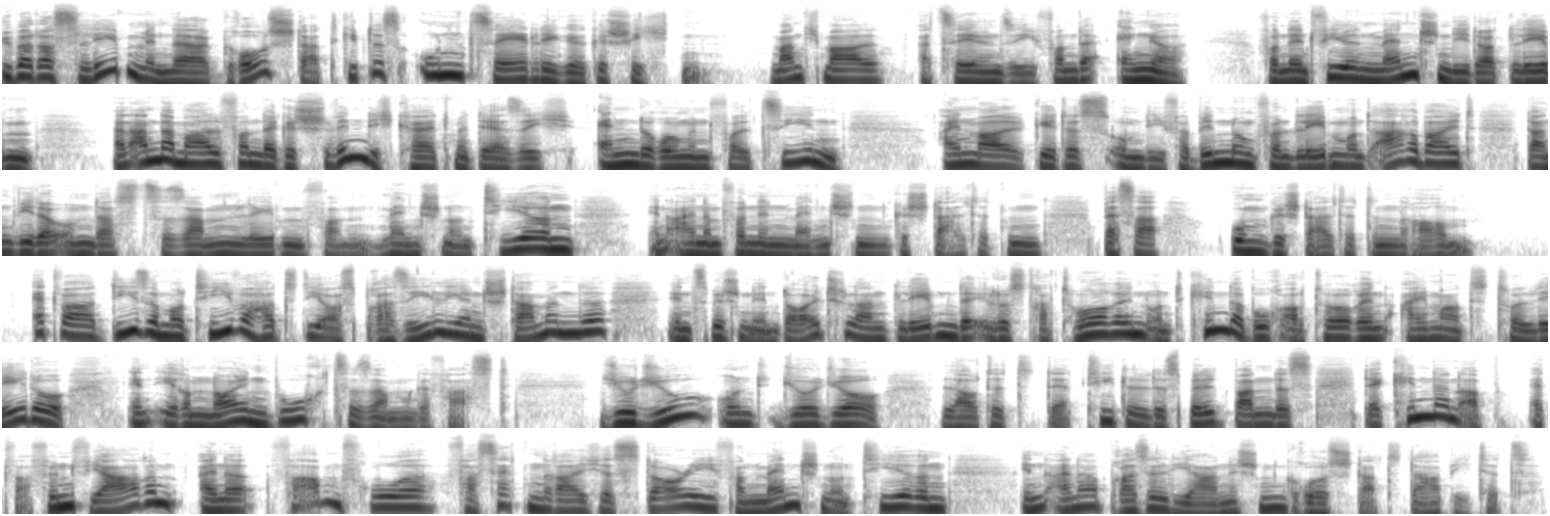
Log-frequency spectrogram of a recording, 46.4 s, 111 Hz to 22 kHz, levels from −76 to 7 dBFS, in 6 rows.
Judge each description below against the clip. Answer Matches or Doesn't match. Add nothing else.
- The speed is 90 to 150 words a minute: Matches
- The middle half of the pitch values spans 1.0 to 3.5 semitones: Doesn't match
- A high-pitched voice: Doesn't match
